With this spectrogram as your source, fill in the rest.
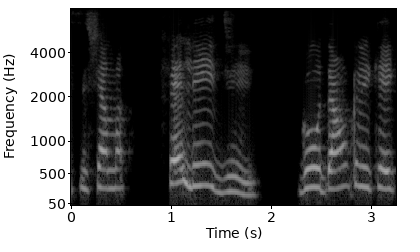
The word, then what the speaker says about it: Felidae: família dos gatos domésticos tá e se chama felide vou dar um clique aí que vai aparecer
